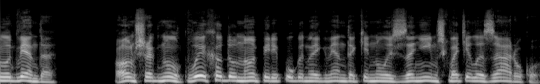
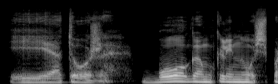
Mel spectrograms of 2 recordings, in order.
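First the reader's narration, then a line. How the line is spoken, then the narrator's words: Hissed. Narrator (Russian): прошипел Вулфрик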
